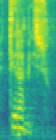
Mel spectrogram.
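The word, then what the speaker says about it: tiramisù: 티라미수 . 이것 이 원래 발음 입니다 . 왜 ? 이탈리아 케이크이기 때문 입니다 .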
